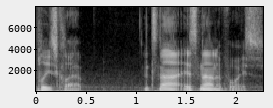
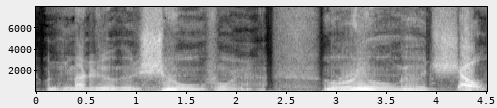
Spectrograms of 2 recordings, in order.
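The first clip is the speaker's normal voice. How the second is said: booming, very loud, deep put-on persona voice; 5 semitones lower, 11 dB louder than usual. Describing how another person descends into character, the speaker acts out his put-on character voice. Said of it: "he has to descend into character".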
